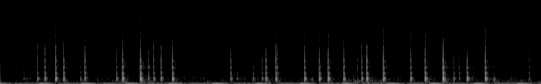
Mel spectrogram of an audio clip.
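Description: Long nails tap and scratch the cloth cover of a closed, solid, medium-sized blue cloth-covered hardcover book held upright. A quick, irregular run of soft, dull, dry taps with a low hollow body stops almost instantly, with faint scratching between them.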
